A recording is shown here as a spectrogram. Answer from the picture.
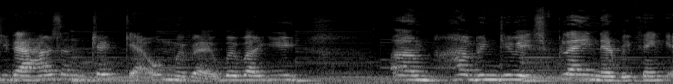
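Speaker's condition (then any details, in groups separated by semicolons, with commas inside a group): Cerebral palsy; arm tremors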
